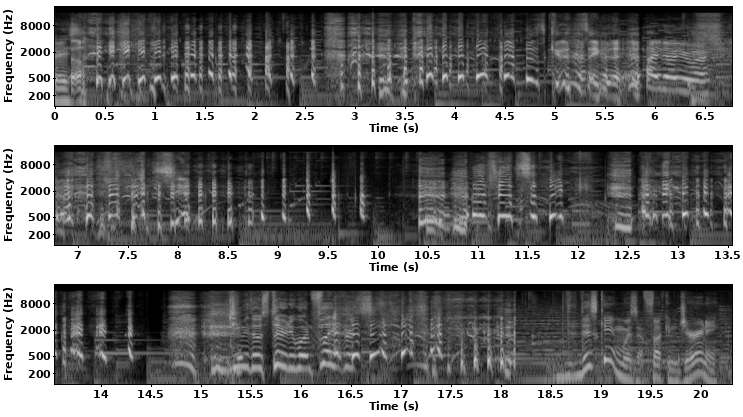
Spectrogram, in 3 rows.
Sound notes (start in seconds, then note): 0.1 both laughing; 4.6 laughing; 6.3 both laughing; 10.4 laughing; 13.4 both laughing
